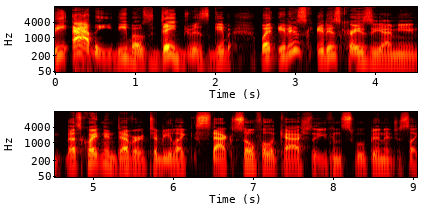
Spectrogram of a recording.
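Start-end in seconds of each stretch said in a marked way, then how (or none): 0.0-2.2 loud, raised, artificial AI voiceover voice. Speaker does a quick bit in an AI voice. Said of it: "it's that A I voice".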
